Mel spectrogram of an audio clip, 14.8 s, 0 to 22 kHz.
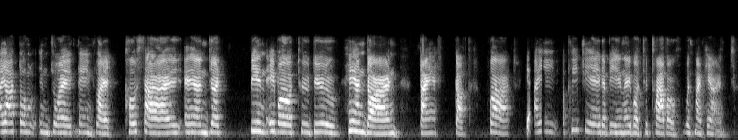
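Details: Deaf speech of a woman deaf since birth, diagnosed at 18 months, bilateral hearing aids until college, now cochlear implants; she reports poor volume control and speaking loudly.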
